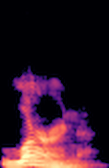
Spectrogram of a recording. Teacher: you can't really distinguish where the schwa ends and where the R begins there just meshed up together and you can't really separate one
